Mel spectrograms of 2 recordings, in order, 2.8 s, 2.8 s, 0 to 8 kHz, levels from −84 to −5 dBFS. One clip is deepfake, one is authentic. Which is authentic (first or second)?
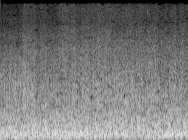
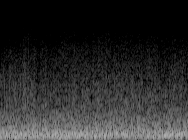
second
